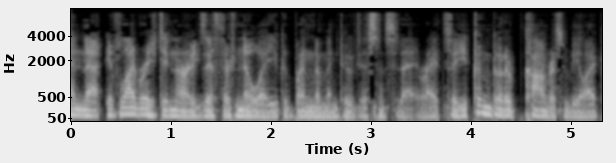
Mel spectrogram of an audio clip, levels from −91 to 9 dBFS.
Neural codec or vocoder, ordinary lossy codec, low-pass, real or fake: codec, 16 kHz in and 24 kHz out, 1.1 kbps, FireRedTTS-2 codec; MP3, 32 kbps; 7.2 kHz; fake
